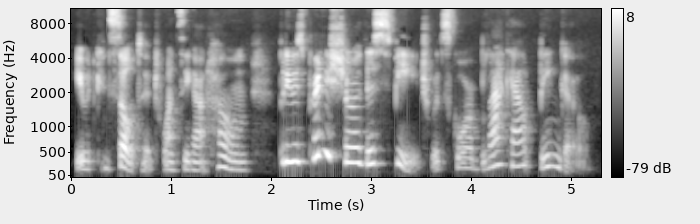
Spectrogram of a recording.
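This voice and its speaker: A woman narrating a fan fiction story aloud in a gentle, even storytelling way. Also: mid-range voice, normal speed, vocal fry. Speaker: podfic reader.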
